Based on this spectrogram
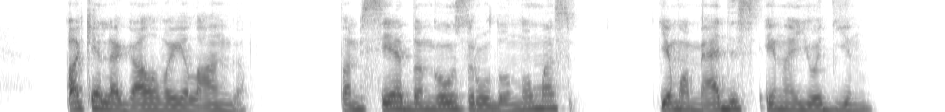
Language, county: Lithuanian, Vilnius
